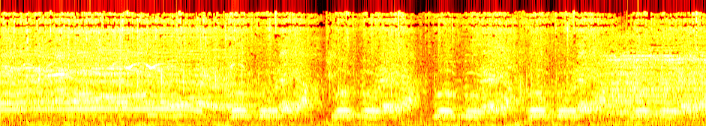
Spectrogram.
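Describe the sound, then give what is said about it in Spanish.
A large crowd celebrates Spain's football victory, bathing in fountains in curly wigs and shouting Cucurella's name, chanting together in loud, rhythmic bursts, with cheers and whoops rising over a constant roar of voices. “Momentos como este, baños con pelucas de rizos en las fuentes al grito de Cucurella”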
